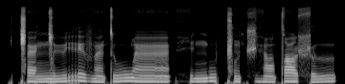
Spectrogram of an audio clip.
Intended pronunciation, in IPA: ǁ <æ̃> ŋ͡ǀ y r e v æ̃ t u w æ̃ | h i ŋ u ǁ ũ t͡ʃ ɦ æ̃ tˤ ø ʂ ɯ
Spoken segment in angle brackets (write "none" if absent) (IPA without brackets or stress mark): æ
